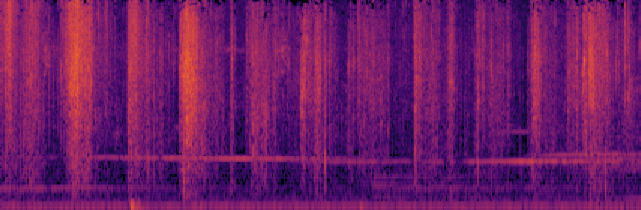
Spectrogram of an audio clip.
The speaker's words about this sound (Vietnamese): Ở ngoài sân, hình như có tiếng chân người đang đi lẹt xẹt.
